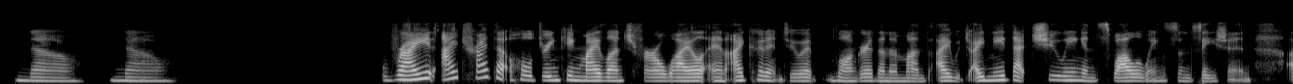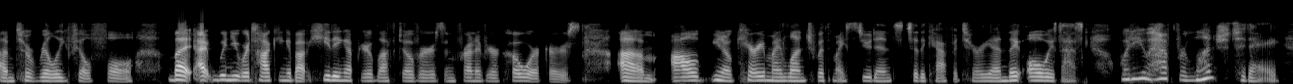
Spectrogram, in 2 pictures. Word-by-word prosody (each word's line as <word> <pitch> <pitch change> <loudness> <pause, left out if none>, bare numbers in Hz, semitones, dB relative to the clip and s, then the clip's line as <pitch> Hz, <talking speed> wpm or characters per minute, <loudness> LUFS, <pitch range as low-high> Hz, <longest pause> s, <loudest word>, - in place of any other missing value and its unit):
No, 160 -4 -5 0.3
no. 160 -3 -7 2.1
Right? 215 +8 +6
I 290 +3 +4
tried 320 +1 -1
that - - +2
whole 210 -3 -3
drinking 190 +1 0
my 175 0 +5
lunch 170 0 0
for 165 -1 -4
a 165 0 +2
while, 165 0 +4
and 170 0 -1
I 185 +1 +4
couldn't 190 -1 -3
do 165 -5 -7
it 160 -1 -2
longer 165 0 -2
than 160 -1 -3
a 150 - -3
month. 150 -1 -4
I 170 - +4
w 165 -2 -3
I 175 +2 +4
need 195 +3 0
that 190 -3 +2
chewing 195 -3 0
and 155 -1 -5
swallowing 165 0 +1
sensation, 160 +5 -8 0.4
um 155 -1 0
to 180 +2 -3
really 160 0 -1
feel 135 - -6
full, 145 -1 -6 0.3
but 210 +1 +9
I 195 - +9
when 205 +1 0
you 200 -1 +3
were 185 - +3
talking 180 0 +1
about 155 -3 +1
heating 195 -3 +1
up 170 +2 -4
your 160 0 -4
leftovers 155 -1 -6
in 155 0 -11
front 160 -1 -4
of 155 - -9
your 145 -1 -6
coworkers, 135 -8 -4 0.4
um, - - +5
I'll, 175 +2 +4
you 205 - 0
know, 165 -4 0
carry 190 +2 0
my 170 -2 0
lunch 170 +1 -1
with 175 -1 -5
my 175 - -8
students 160 -1 -6
to 170 - -2
the 155 - -5
cafeteria, 155 +1 -6
and 155 +2 -2
they 190 +1 +3
always 175 -2 +1
ask, - - -7 0.3
"What 235 - -2
do 250 - 0
you 275 +1 +2
have 265 +3 +2
for 205 - -8
lunch 225 +11 0
today?" 170 -6 -7
170 Hz, 175 wpm, -23 LUFS, 160-190 Hz, 2.1 s, but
